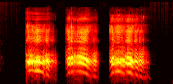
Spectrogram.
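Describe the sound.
A person imitates a crow with their mouth: three loud, harsh caws in a steady rhythm, each lasting about half a second with short pauses between, no talking.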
